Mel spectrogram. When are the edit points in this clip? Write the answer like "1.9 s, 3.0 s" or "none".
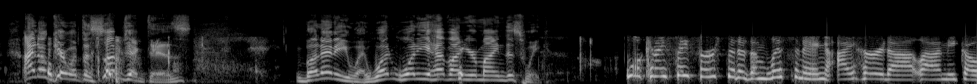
none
